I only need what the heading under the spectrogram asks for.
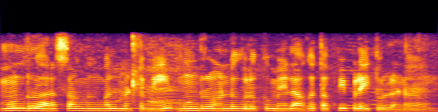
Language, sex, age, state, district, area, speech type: Tamil, female, 30-45, Tamil Nadu, Ariyalur, rural, read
